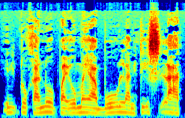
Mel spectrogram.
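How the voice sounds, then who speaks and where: An actor playing a worried, patient poor husband and father in an Ilocano radio drama, earnest and raspy. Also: mid-range voice, little pitch movement, normal speed, a bit bright, dry recording. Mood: resigned, aggrieved. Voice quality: raspy, gravelly.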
